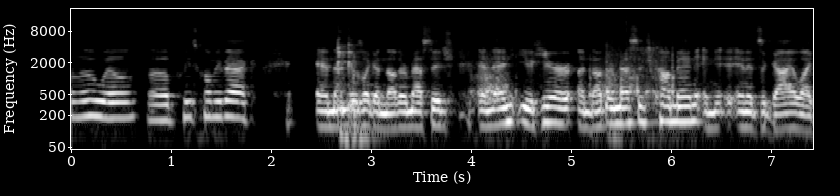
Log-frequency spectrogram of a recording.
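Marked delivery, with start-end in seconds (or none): 0.0-1.9 weird, odd voice pitched very high. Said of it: "He just sounds so weird".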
